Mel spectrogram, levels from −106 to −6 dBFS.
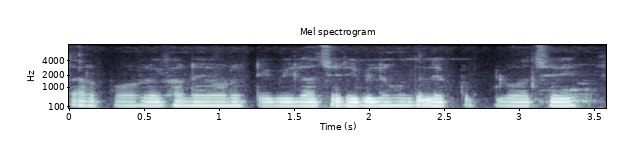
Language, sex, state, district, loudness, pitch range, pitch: Bengali, male, Tripura, West Tripura, -16 LUFS, 130-135 Hz, 130 Hz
